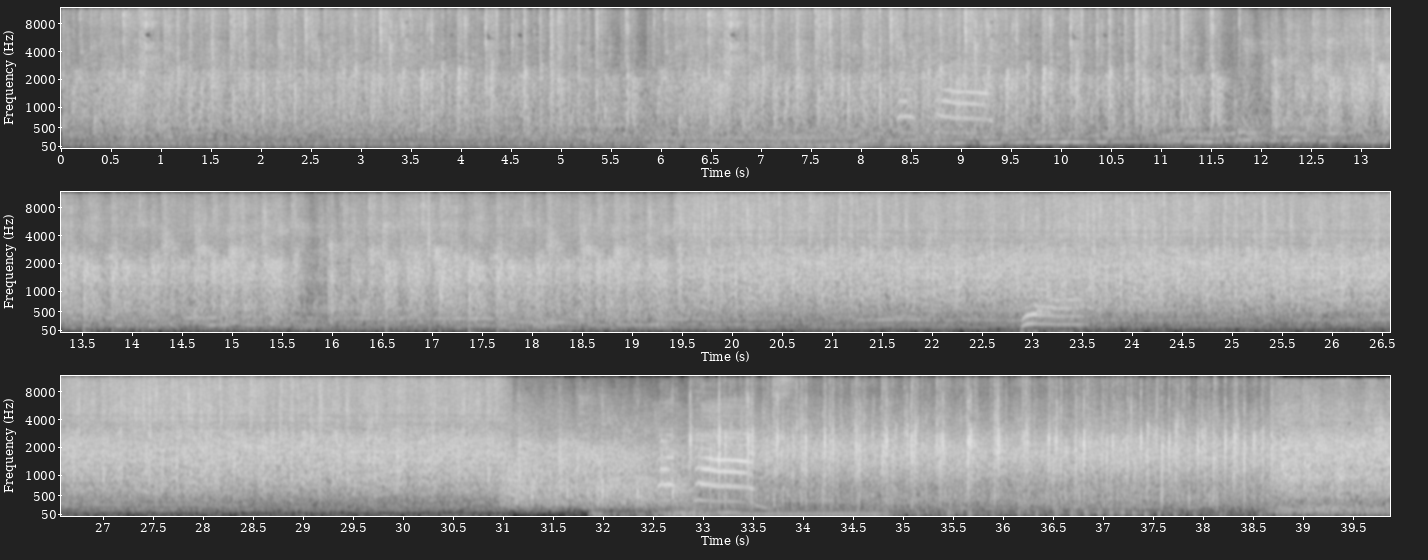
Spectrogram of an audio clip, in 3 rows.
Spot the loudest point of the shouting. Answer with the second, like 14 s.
33 s.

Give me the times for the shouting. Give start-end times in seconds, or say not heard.
8.3-9.4, 22.9-23.6, 32.5-33.7.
